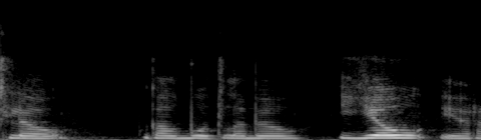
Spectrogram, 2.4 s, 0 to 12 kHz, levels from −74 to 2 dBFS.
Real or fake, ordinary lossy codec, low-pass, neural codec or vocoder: real; Opus, 32 kbps; 7.2 kHz; none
